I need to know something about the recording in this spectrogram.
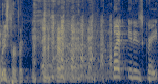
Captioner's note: panelists laughing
